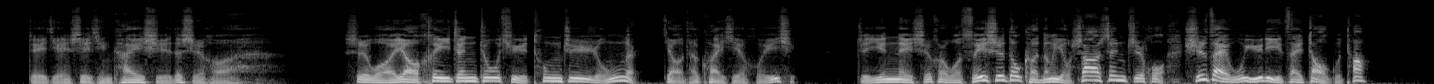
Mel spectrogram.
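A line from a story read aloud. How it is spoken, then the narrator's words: Sighing. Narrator (Chinese): 楚留香叹了一口气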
